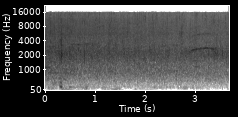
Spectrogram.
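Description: Steady, sustained applause from a crowd fills the whole stretch, a dense wash of clapping at even loudness with a faint murmur of voices beneath it.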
